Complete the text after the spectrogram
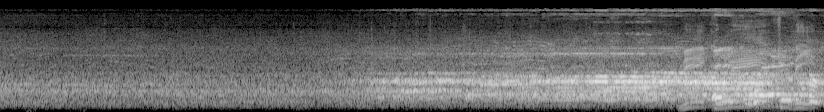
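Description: A large crowd cheers and roars in an echoing arena, growing louder.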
